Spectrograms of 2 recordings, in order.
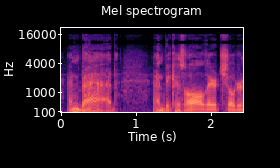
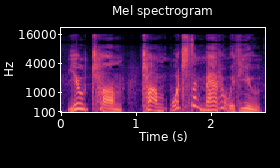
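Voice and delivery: gasped out; 11 semitones higher than usual. Acted. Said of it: "she gasped out".

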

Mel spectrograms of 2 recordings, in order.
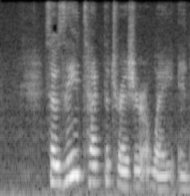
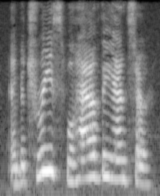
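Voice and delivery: higher, loud eager robot; little robot voice; 7 semitones higher, 10 dB louder than usual. Acted. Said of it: "explained Z".

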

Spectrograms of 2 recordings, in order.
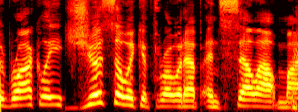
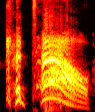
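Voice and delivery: mock battle shout; 8 semitones higher, 6 dB louder than usual. Mock swing at a head.

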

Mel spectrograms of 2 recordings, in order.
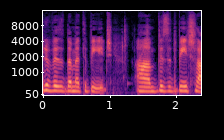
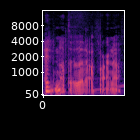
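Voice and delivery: whispered; 14 semitones lower, 15 dB quieter, faster than usual. Real, not acted. Botched fishing cast.

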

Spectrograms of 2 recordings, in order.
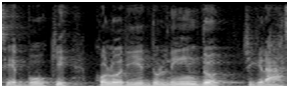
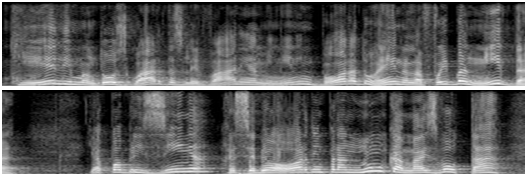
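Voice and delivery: dramatic telling; 11 semitones higher, 7 dB louder than usual. A narrator's reading. Dramatic banishment narration.

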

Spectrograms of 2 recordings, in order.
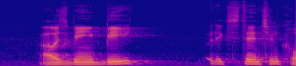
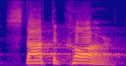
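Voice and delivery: screaming; 8 semitones higher, 9 dB louder, slower than usual. Retold or imitated. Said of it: "I'm screaming".

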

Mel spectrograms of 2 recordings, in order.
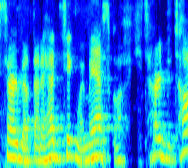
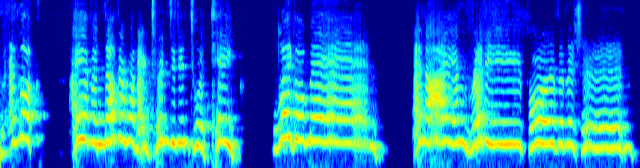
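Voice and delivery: high, cheery toy superhero voice; a kid-friendly puppet hero, pitched up; high, proud puppet hero; Lego Man puppet voice; 9 semitones higher than usual. Acted.

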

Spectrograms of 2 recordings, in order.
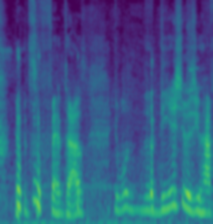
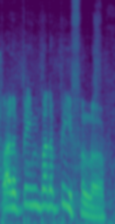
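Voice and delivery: pitched-up mock Italian New York accent; beefalo accent; 6 semitones higher, 4 dB quieter than usual. Friend imagining how beefalo talk, high mock New York accent. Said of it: "My beefalo accent".

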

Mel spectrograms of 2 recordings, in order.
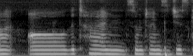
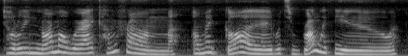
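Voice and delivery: put-on louder, stretched-out, affronted Valley Girl; hammed-up Valley Girl outrage with swooping pitch; Valley Girl accent; 3 semitones higher, 5 dB louder than usual. Telling critics it's normal back home, exaggerated Valley Girl accent. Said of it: "I don't talk like that".

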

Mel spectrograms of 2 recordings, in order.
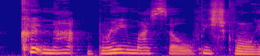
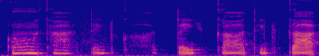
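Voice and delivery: hushed, whispered prayer of relief; soft reenacted whisper of gratitude; whispered thanks; 8 dB quieter than usual. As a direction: whisper it gratefully under the breath. Retells relieved thanks after being comforted.

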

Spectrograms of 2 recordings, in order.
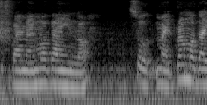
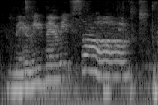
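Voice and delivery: soft stretched long and higher; drawn-out very soft; 6 semitones higher, much slower than usual. Shown as a demonstration. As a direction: linger on "very, very soft". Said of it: "I like it very".

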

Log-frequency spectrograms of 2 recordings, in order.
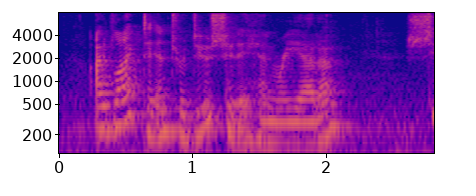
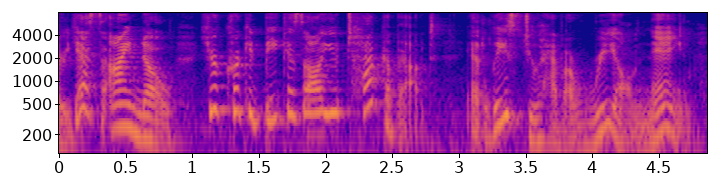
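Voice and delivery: high, loud fed-up retort; exasperated sister hen; 5 semitones higher, 7 dB louder than usual. Acted. Sister snapping back at Henrietta, high and loud. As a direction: roll your eyes at her complaining.

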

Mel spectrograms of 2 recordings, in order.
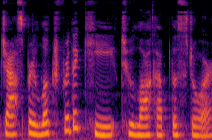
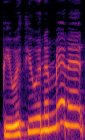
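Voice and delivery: calling out; 7 semitones higher, 4 dB louder, faster than usual. A narrator's reading. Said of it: "Jasper called".

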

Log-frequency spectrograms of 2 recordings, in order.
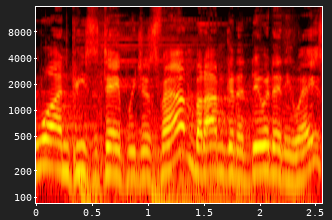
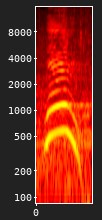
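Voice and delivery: very high whoop of delight; gleeful whoop; 4 dB louder than usual. Real, not acted. Player enjoying the slide, gleeful whoop. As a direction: let out a thrilled high woo.

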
